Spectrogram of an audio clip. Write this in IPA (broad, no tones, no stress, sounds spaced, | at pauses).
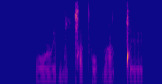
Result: k͡p o ɹ e b ũ ǀ a tʼ o b ã ǃ e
